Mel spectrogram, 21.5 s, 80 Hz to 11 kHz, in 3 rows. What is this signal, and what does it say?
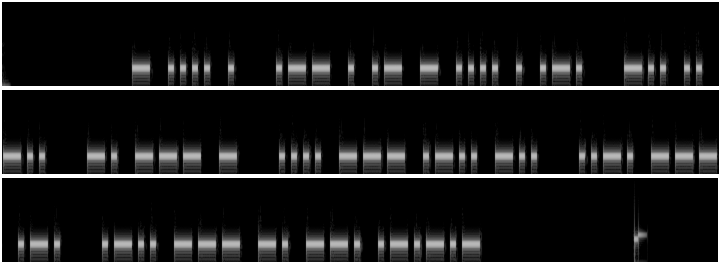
Morse code, heard as a keyed tone, about 20 wpm, 700 Hz. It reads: THE WEATHER DID NOT HOLD FOR LONG.
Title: Sentences from Top 1000 Words - Review Part 5 - 20wpm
